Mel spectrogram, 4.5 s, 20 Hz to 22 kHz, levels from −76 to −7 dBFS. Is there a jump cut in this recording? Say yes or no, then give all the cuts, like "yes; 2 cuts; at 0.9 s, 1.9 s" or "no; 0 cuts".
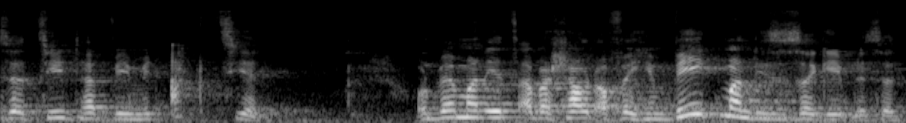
no; 0 cuts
